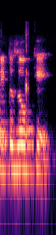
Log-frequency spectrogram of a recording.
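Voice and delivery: soft, low, resigned; sad. Shown as a demonstration. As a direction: quietly let it go. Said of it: "in a sad tone".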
